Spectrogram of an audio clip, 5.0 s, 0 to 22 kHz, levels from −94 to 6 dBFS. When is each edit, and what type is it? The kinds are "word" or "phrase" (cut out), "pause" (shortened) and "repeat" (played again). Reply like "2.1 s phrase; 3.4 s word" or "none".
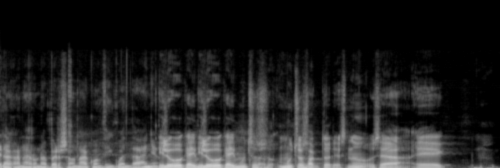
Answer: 2.0 s repeat; 3.0 s word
